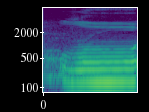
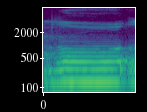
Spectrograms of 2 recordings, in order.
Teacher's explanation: یہ ضاد کی آواز یہاں زبان کی کروٹ اور اوپر کے مسوڑھے سے نکلتی ہے. یہ ضاد کا مخرج زبان کی کروٹ اور اوپر کے دانتوں کا مسوڑھا.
